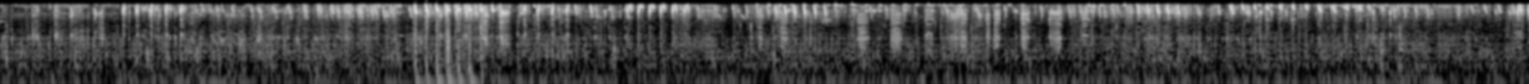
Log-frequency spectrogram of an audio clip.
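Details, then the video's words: Bats calling in rapid trains of high, sharp clicks and squeaks, bursts of quick pulses coming in waves over several seconds with brief pauses, no other sounds. "เสียงค้างคาว Bat sounds"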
